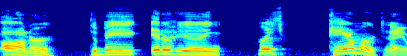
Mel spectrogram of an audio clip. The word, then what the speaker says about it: Kammer: It is a huge, huge honor to be interviewing Chris Kammer today, right?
